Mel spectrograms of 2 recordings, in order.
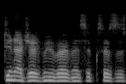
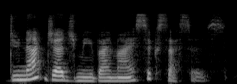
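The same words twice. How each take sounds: First: It is read very fast. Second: It is read at a moderate pace.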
